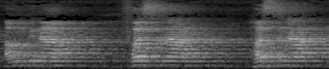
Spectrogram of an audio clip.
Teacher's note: भले आपको लगे कि न का सर उच्चारण हो रहा है, पर ऐसा नहीं है। यहाँ स्वर को भार देकर, जैसे मुंह से और नाक से दोनों की सहायता से बोला जाता है, इसीलिए यहाँ चंद्रबिंदी है। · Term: अनुनासिक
